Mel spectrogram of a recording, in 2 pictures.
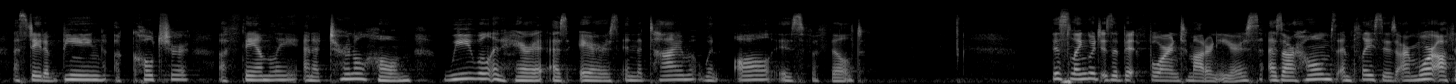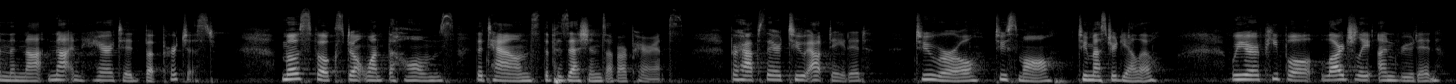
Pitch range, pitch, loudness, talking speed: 175-210 Hz, 190 Hz, -32 LUFS, 160 wpm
